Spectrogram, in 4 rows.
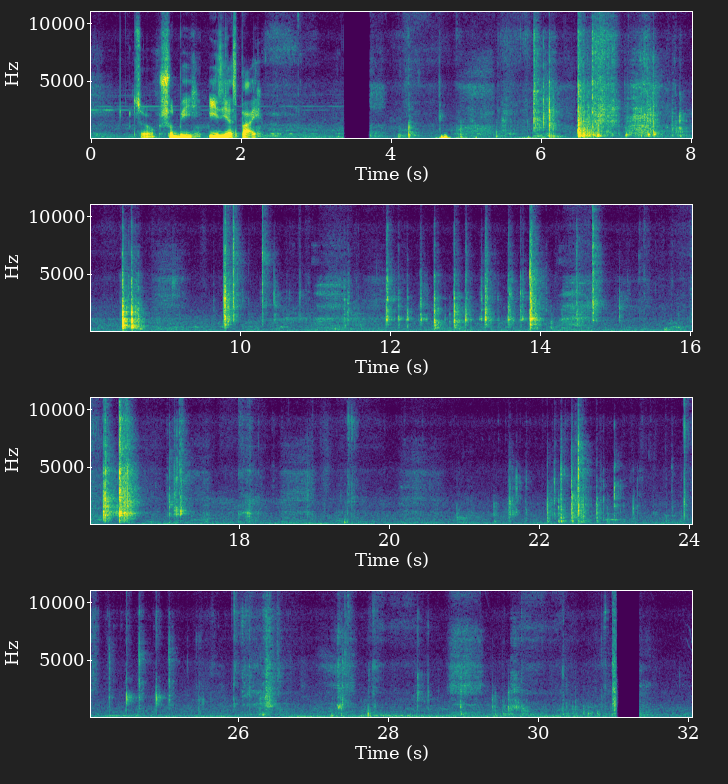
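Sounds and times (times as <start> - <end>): plastic and metal parts clicking: 9.6 - 15.2, 16.2 - 17.4, 21.4 - 26.5.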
